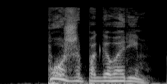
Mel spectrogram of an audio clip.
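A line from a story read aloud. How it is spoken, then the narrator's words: Whisper. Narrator (Russian): шепнула она мне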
